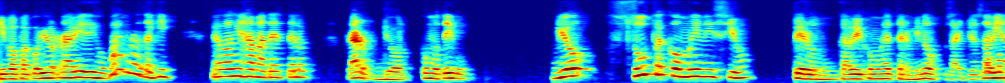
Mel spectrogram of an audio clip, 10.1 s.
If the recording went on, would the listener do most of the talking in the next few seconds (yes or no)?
yes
